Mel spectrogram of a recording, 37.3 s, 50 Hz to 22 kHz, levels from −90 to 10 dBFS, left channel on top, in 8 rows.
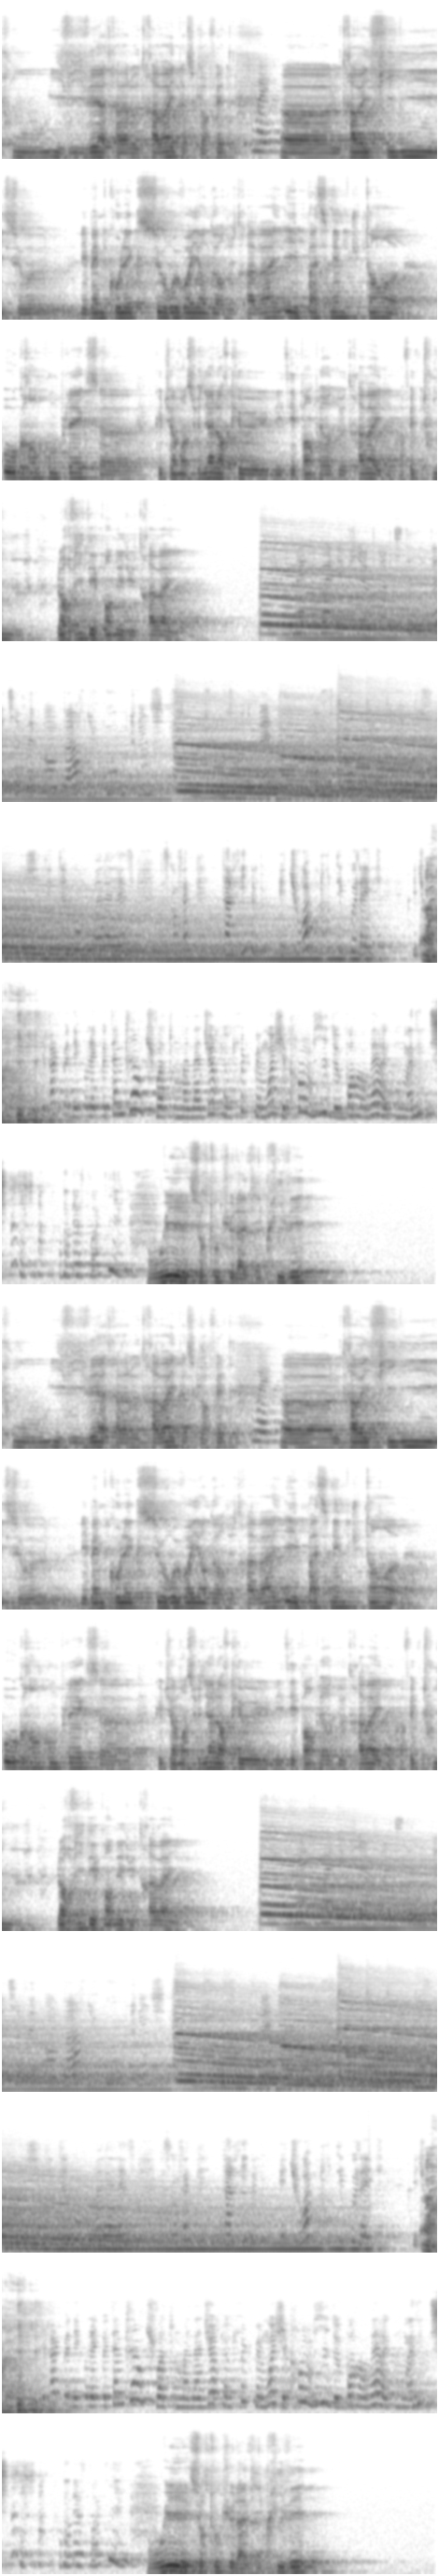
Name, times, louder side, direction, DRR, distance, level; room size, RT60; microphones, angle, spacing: voice 1, 0.0-2.7 3.0-8.9 9.3-14.3 14.6-15.9 27.8-28.2 34.2-35.9, equal, 10° left, 0 dB, 2.7 m, -27 dB
sound 1, 16.7-27.2, right 1 dB, 10° right, 3.1 m, -31 dB
voice 2, 17.1-27.4 27.8-33.0 33.2-34.3, left 1 dB, 30° left, 2 dB, 3.5 m, -41 dB
27.5 x 24.0 x 8.3 m, 1.1 s
head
